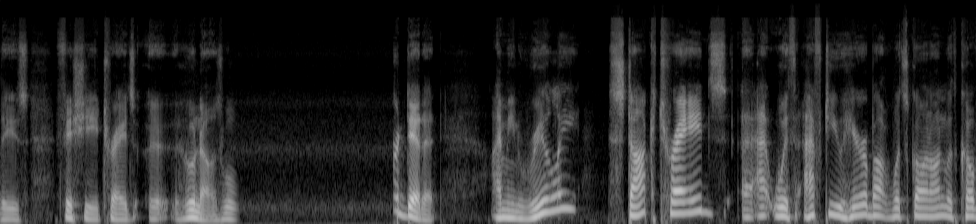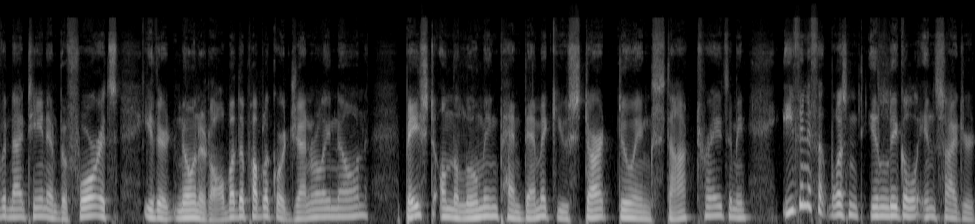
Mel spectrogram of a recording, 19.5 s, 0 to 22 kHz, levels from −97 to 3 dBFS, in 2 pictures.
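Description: At 2.29 s the speech cuts out and doesn't return until 3.95 s, a gap of about 1.64 s. What fills that gap is a buzzy, hissy continuation of the last sound that fades, rather than true silence. That's the signature of a long network dropout: most likely the packets simply stopped arriving, the receiver papered over the hole, and when the audio comes back that 1.64 s of speech is gone for good.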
